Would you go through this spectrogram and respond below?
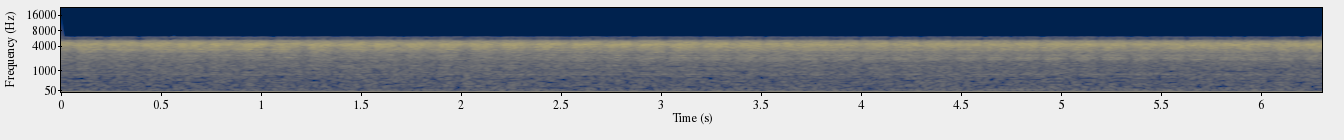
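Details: Cicadas singing in summer under an old olive tree in Archangelos, Rhodes, Greece produce a dense, unbroken high buzz that holds steady throughout.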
